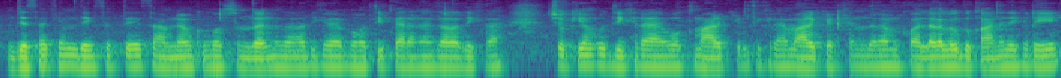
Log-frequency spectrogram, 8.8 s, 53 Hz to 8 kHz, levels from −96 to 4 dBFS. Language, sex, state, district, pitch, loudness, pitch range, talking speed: Hindi, male, Goa, North and South Goa, 110 Hz, -20 LUFS, 105-115 Hz, 285 wpm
